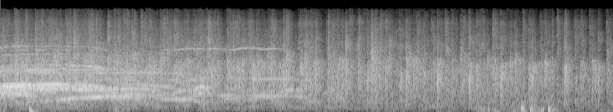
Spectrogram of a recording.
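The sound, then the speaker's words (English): Crowd applause as a performer is welcomed to the stage: dense, continuous clapping with whoops and voices over the first half, easing slightly in level toward the end. “as wide but slow a clap as you can without hitting the person next to you. Now, faster. Faster, faster, faster, faster.”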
